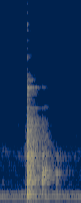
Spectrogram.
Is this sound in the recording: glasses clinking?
yes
